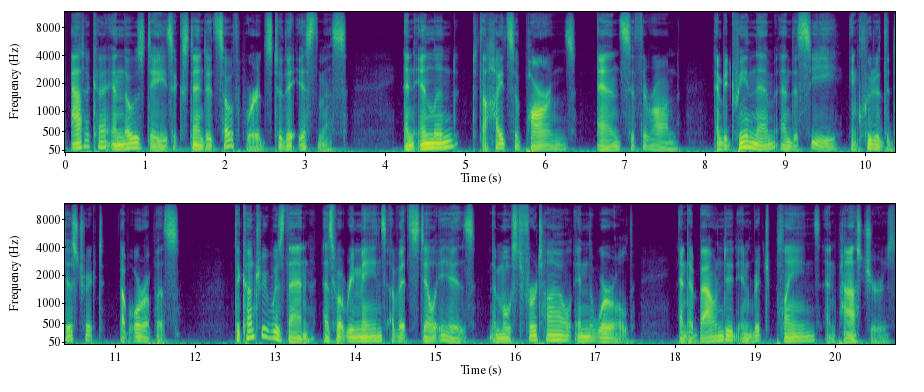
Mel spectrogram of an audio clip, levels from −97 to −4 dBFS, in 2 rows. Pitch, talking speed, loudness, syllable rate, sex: 85 Hz, 155 wpm, -21 LUFS, 4.5 syllables/s, male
